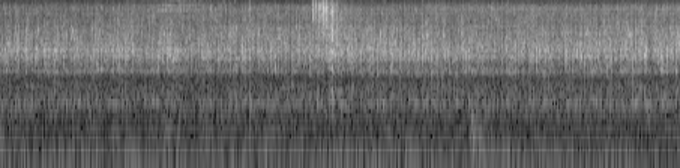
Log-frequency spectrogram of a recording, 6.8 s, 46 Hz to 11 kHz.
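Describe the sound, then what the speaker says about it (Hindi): Whole spices fry in hot oil in a pressure cooker, giving a steady, close sizzle with occasional brief stirring scrapes and no voices. "इसको 2 मिनट हम भूनेंगे ताकि इसका फ्लेवर अच्छी तरह में आ जाए।"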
